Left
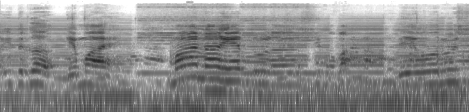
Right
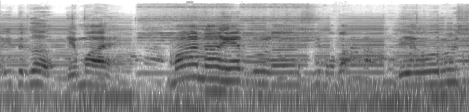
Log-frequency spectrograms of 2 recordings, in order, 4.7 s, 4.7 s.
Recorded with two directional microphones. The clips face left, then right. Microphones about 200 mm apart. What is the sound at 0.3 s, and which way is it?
Speech, 30° right (ahead or behind).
